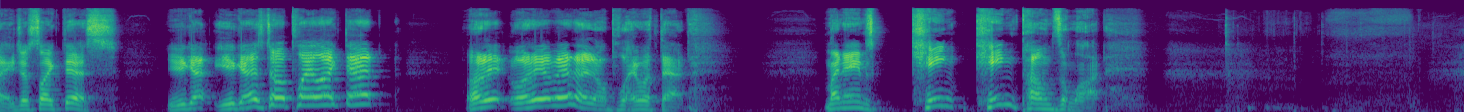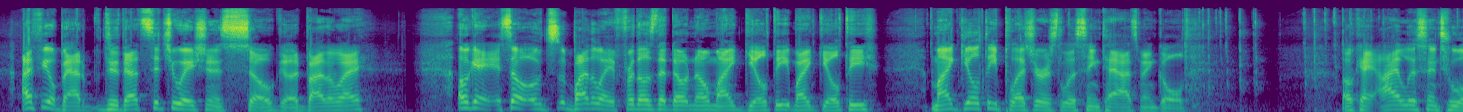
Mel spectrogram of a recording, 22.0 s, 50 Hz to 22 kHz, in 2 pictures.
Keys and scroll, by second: 17.0 alt+{, 17.8-21.9 typing, 19.2 ctrl+c, 20.7 ctrl+c, 20.9 ctrl+:, 21.1 Return.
